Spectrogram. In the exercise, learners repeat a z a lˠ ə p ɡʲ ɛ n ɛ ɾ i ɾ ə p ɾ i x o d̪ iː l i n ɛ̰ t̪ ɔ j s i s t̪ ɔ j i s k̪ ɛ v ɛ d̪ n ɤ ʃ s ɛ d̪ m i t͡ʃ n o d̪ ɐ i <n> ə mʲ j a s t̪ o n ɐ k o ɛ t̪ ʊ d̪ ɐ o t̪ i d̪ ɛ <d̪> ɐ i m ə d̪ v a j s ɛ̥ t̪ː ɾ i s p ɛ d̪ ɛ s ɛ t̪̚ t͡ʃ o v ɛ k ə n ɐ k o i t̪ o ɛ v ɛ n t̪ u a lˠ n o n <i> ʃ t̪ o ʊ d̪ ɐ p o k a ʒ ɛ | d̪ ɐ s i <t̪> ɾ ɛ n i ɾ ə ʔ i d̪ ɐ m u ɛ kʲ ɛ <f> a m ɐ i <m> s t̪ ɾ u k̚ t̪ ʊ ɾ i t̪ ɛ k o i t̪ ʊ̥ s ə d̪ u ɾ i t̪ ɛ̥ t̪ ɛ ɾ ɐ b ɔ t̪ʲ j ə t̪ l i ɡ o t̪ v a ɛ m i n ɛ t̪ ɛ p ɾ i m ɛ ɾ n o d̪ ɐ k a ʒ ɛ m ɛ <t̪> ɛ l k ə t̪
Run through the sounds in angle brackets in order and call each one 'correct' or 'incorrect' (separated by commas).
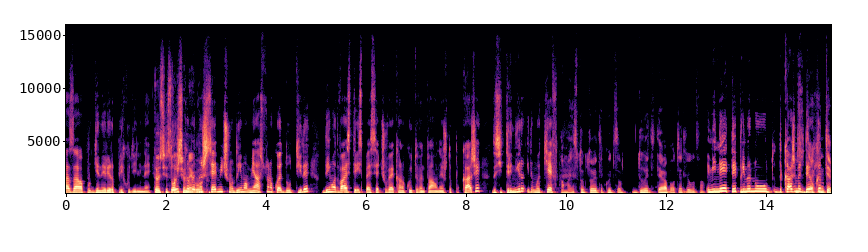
incorrect, correct, incorrect, correct, correct, incorrect, incorrect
